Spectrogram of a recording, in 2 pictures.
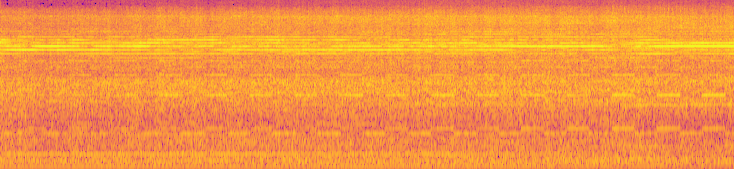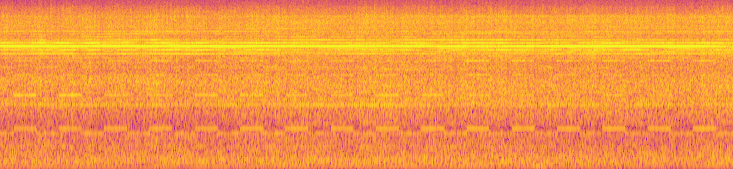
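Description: Steel crawler tracks clank and squeal over gravel.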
